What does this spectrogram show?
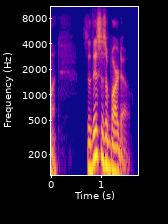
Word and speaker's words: Bardot: theh shoulder neckline is called BAU is it Bardot or BAU oh the tea is silent okay I I should have continued reading uh so it's the off thee shoulder neckline is called a BAU so this is a BAU is that what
